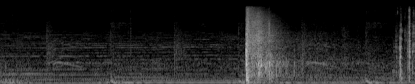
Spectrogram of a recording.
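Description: A single shotgun shot about two and a half seconds in, fading over about half a second, over background music with steady held notes.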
